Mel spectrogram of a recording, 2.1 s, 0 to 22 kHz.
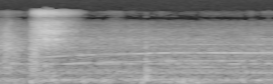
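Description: Power liftgate of a 2022 Lexus LX 600 opening: a short release hiss about a quarter second in, then the liftgate motor's steady whine, its pitch climbing slightly as the tailgate rises.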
